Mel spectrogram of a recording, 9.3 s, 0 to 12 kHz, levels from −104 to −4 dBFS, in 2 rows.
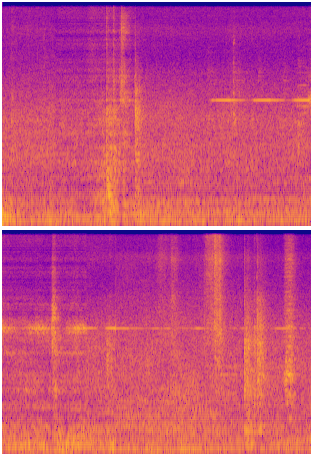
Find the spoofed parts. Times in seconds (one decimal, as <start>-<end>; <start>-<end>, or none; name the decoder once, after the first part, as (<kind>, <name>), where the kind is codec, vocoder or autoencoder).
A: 0.8-2.0 (codec, SNAC); 4.6-5.9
